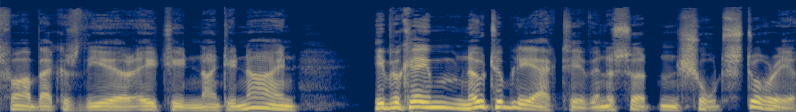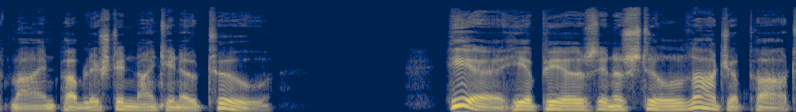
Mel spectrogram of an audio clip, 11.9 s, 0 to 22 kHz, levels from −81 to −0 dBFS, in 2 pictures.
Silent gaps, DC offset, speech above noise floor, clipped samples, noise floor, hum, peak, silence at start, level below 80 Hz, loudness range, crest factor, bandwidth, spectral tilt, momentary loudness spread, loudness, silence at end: 8.66-8.98 s; under 0.1%; over 72 dB; under 0.1%; under -90 dBFS; none; -2 dBFS; 0 s; -52 dBFS; 5 LU; 16 dB; 17 kHz; -5.5 dB/octave; 8 LU; -18 LUFS; 0 s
